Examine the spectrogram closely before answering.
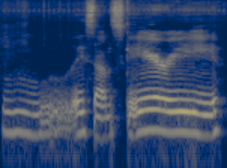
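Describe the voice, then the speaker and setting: A woman's voice: on the low side, vocal fry. A woman reading a children's picture book aloud expressively, drawing out phrases and adding simple asides for young listeners. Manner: expressive, drawn-out delivery. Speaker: storybook reader.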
